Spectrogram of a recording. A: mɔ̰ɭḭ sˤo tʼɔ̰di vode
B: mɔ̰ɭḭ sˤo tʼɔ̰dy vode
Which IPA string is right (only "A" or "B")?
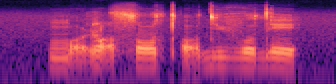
B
